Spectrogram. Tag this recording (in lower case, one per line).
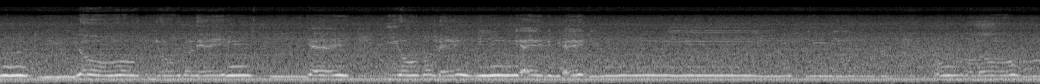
music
